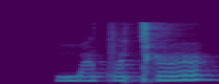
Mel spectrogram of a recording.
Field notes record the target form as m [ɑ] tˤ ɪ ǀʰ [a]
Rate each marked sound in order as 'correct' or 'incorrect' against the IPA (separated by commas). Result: correct, incorrect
